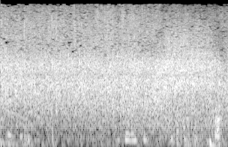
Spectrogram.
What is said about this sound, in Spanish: Un fuerte aplauso para el maestro. Gracias.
